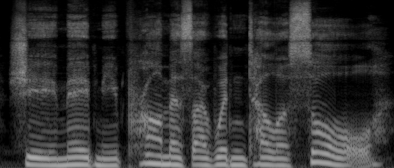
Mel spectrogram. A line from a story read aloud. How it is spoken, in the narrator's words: said hoarsely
